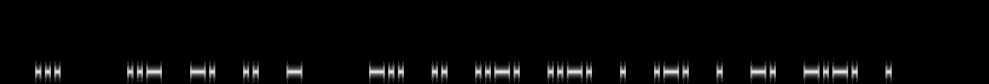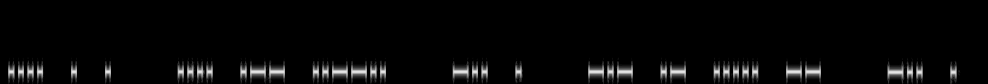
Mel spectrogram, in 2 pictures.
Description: Morse code, heard as a keyed tone, about 25 wpm, spaced as for 18 wpm, 590 Hz. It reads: S UNIT DIFFERENCE HEE HW? DE KA5M DE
